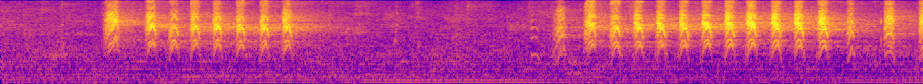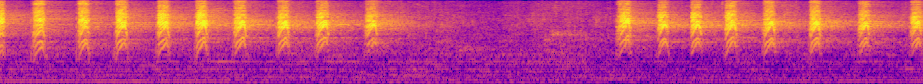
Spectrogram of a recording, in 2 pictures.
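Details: Spiderhunter in full, long-shooting song, used to make untrained birds start singing: bursts of rapid, evenly spaced high chips, one long run of about twenty, set apart by short pauses over a faint low hum.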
